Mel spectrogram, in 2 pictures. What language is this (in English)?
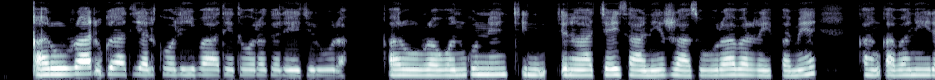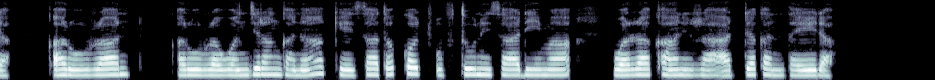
Oromo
